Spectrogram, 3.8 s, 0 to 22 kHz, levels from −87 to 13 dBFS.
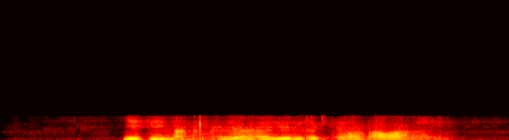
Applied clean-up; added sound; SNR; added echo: neural separator model SepFormer WHAMR!.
